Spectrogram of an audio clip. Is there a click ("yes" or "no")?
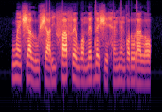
no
